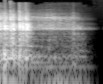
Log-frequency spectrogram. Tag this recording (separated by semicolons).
contact-mic; machine; percussion; field-recording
